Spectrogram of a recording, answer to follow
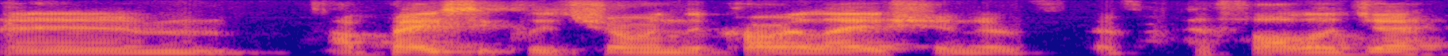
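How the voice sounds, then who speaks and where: A man with a British accent at a moderate pace. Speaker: foot and ankle biomechanics clinician. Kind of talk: webinar lecture. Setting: video call webinar. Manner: loud; hesitant, many fillers.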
